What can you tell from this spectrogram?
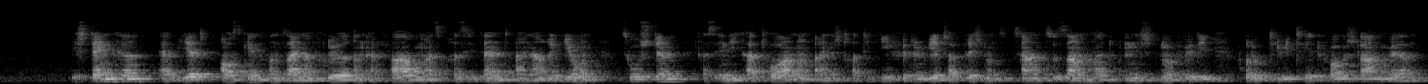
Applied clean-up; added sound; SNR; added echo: none; none; none; reverberation time 0.6 s.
